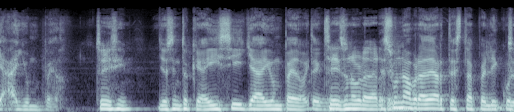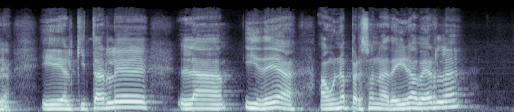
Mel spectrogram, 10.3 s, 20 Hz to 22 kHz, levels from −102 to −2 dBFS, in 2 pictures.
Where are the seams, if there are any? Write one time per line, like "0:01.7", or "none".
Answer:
0:03.1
